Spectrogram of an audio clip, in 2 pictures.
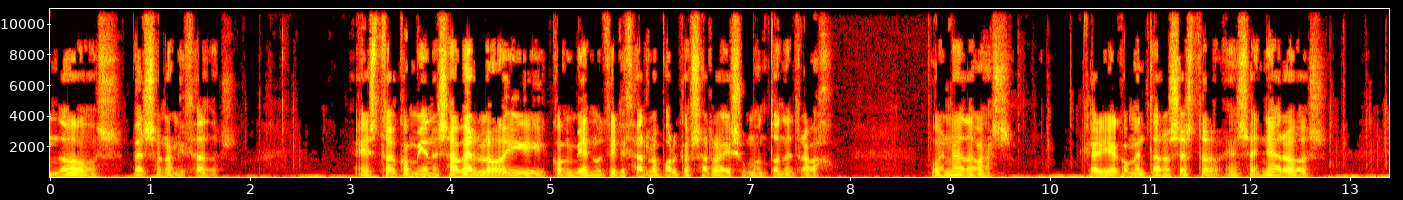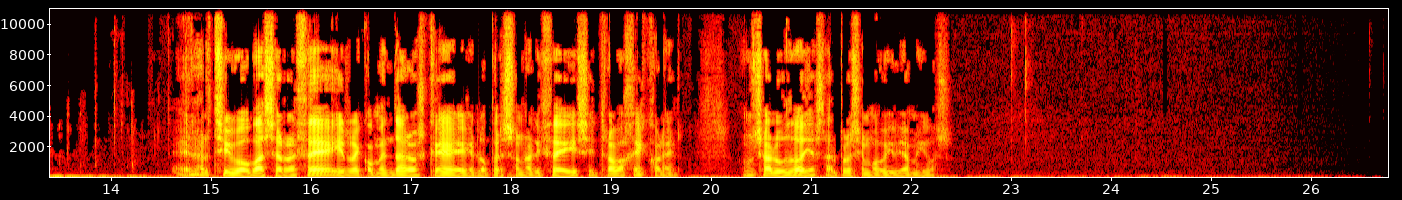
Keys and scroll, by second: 9.9-11.6 typing, 11.7 Return, 13.1-13.9 typing, 14.3 Return.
